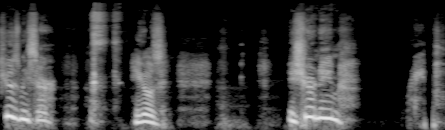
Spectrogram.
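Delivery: acted breathless whisper. Retelling a fan running up at a Pizza Hut: imitating a breathless whisper. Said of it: "why are you whispering?".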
